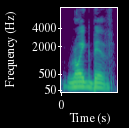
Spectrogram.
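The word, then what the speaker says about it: ROYGBIV: too too funny absolutely I I pronounce it Roy Biv but that that's actually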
